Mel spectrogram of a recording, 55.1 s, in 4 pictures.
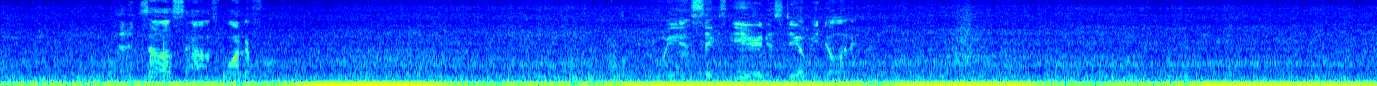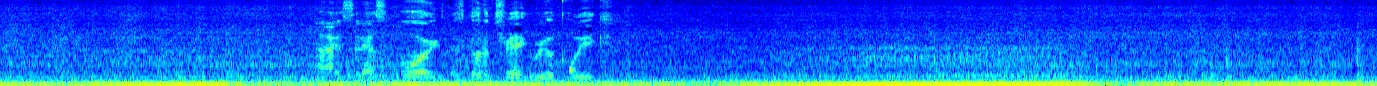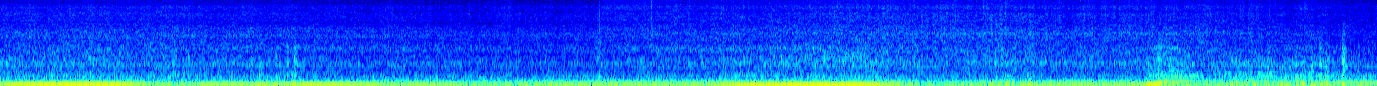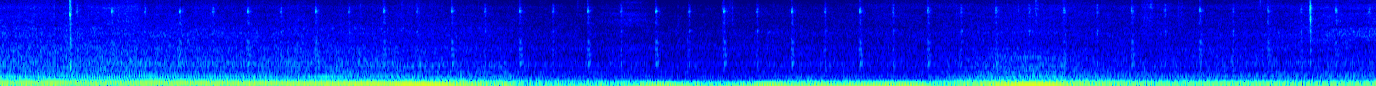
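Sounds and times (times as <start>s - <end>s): car engine drone from cabin: 0.0s - 55.0s
turn signal ticking: 0.0s - 55.0s.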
